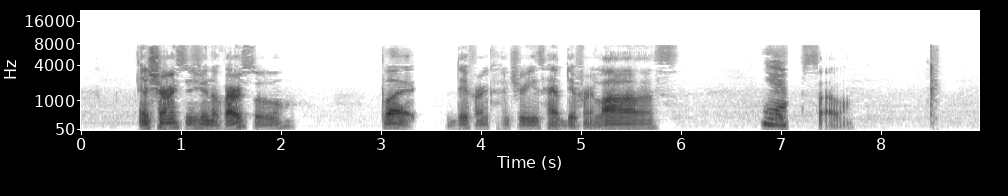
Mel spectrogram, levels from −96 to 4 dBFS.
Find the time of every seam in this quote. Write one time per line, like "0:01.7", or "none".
0:07.0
